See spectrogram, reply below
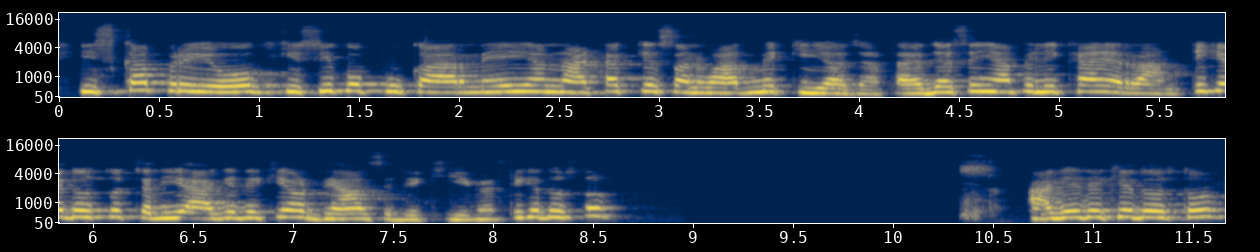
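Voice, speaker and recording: A woman's voice: high voice, highs cut off. A woman teaching an exam-prep lesson, repeating each point and calling the viewers friends.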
